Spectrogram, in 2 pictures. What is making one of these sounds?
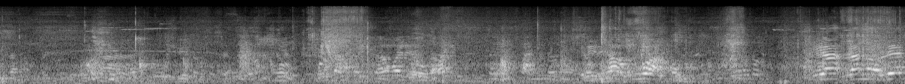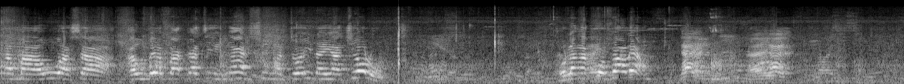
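An elderly man speaks loudly and formally outdoors, pausing between phrases.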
